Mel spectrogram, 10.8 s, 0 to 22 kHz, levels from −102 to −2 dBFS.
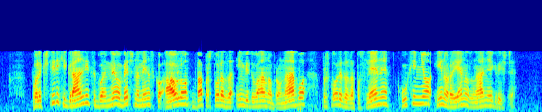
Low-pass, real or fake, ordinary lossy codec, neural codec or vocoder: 7.2 kHz; real; AAC, 16 kbps; none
